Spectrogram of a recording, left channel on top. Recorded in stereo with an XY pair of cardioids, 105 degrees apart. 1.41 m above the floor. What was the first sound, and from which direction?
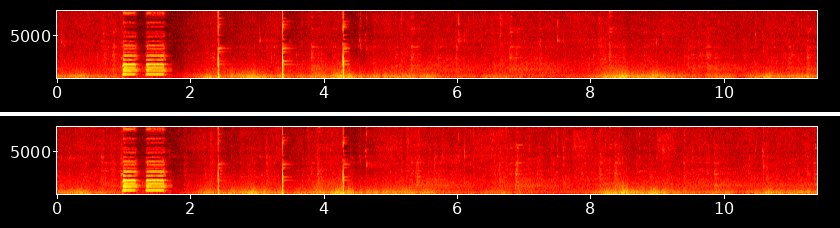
A car horn, 10° right.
